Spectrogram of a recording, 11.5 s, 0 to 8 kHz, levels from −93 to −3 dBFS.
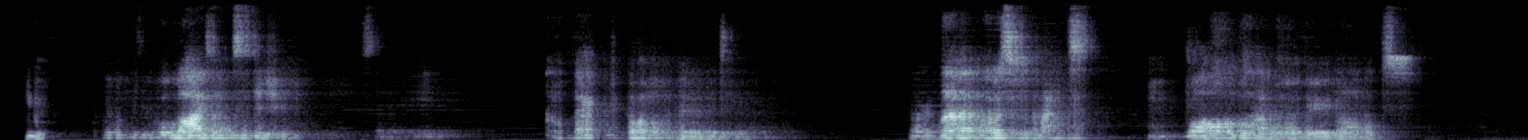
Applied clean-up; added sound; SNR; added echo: neural mask model DeepFilterNet 3.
